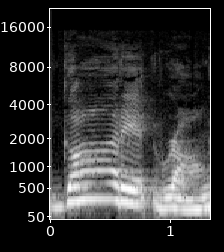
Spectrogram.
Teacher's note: o got ganhou rarará no T e a gente tem got it wrong.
